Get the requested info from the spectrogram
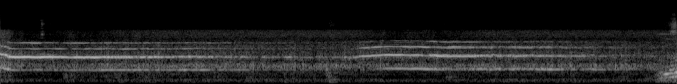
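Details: Whale sound picked up underwater by the sonar of the French submarine Le Terrible and played back by its sonar operator: a steady, tonal, harmonic moan that bends slightly upward midway, over a low rumbling background.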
